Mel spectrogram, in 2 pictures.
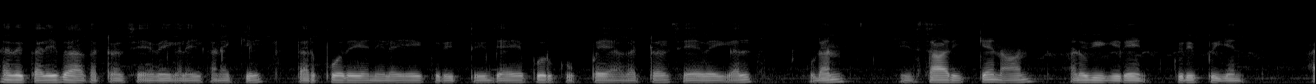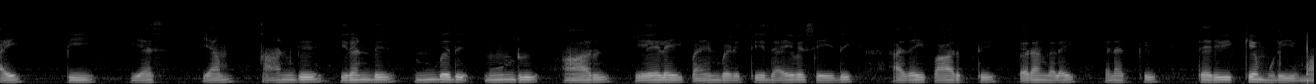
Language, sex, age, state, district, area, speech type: Tamil, male, 18-30, Tamil Nadu, Thanjavur, rural, read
